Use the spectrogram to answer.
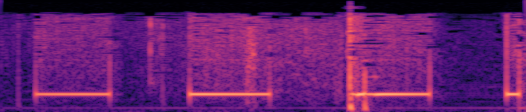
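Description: A telephone busy tone after the other party hangs up: short, evenly spaced beeps of one steady mid-pitched tone, three full beeps and a fourth just starting, with a sharp click partway through and a low hum beneath.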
